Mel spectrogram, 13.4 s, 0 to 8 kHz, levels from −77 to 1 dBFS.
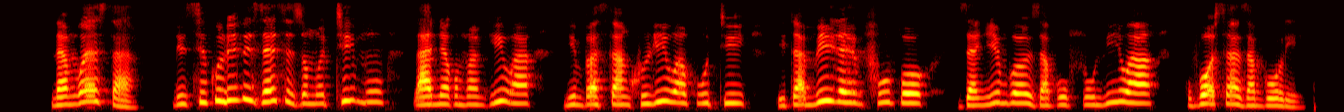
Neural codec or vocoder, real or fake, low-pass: codec, 16 kHz, 0.8 kbps, ZipCodec; fake; 7.2 kHz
